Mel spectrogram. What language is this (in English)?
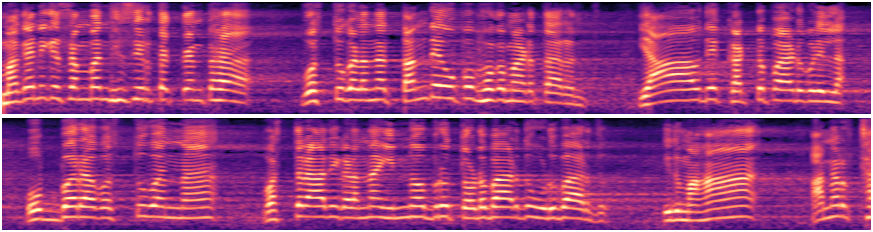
Kannada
